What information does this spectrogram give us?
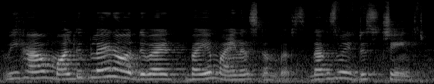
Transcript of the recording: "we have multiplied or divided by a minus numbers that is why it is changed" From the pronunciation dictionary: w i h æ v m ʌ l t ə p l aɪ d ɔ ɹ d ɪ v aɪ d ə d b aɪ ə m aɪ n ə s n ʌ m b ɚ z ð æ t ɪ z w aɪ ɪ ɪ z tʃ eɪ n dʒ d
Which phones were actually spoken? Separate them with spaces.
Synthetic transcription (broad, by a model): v i h æ v m ʌ l t ə p l aɪ d ɔ ɹ d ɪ v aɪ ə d b aɪ ə m aɪ n ə s n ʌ m b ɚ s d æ t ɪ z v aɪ ɪ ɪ s tʃ eɪ n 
